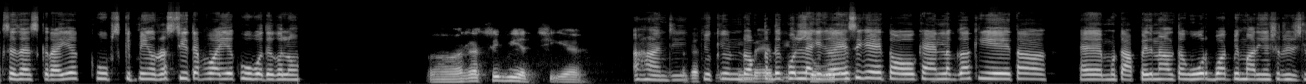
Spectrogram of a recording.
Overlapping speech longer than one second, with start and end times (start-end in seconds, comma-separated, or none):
6.9-9.7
